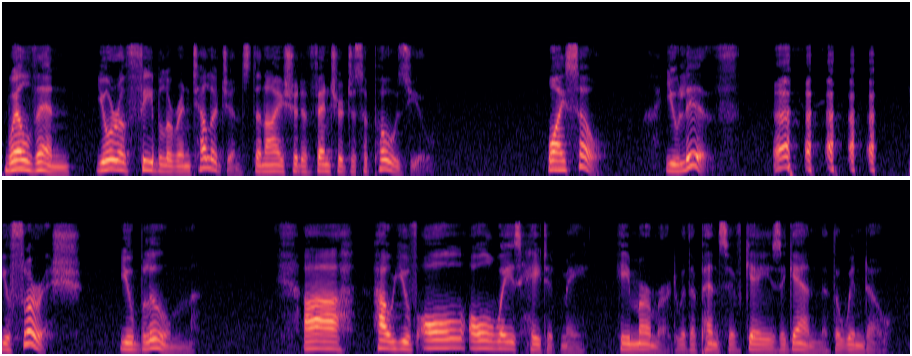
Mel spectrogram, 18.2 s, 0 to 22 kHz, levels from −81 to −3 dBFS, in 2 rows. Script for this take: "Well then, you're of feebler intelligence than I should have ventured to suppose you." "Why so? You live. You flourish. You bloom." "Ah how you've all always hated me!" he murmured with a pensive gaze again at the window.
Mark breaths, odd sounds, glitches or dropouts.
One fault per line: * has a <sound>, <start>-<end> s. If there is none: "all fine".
* has a laugh, 7.7-8.8 s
